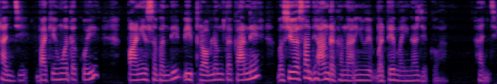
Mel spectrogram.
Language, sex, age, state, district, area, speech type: Sindhi, female, 60+, Delhi, South Delhi, urban, spontaneous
